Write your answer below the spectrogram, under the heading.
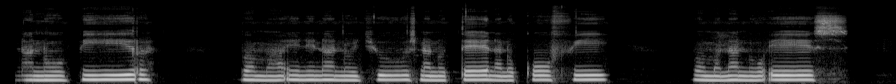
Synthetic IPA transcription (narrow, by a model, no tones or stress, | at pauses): nanubir | bamaininanud͡ʒusnanut̪ɛnanukɔfi | bɔmananuʔɛs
